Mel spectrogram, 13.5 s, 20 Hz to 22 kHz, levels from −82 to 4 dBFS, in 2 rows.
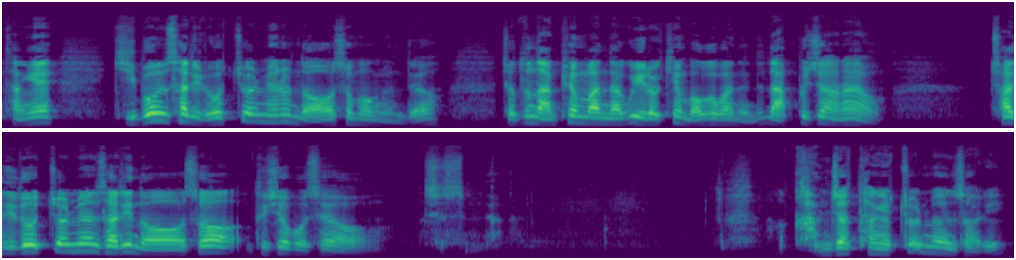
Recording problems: thin; very; fading below 350 Hz

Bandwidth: 14.5 kHz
